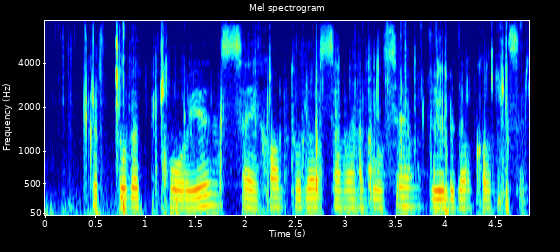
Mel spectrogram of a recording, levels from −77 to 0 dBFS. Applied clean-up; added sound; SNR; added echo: neural mask model RNNoise.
